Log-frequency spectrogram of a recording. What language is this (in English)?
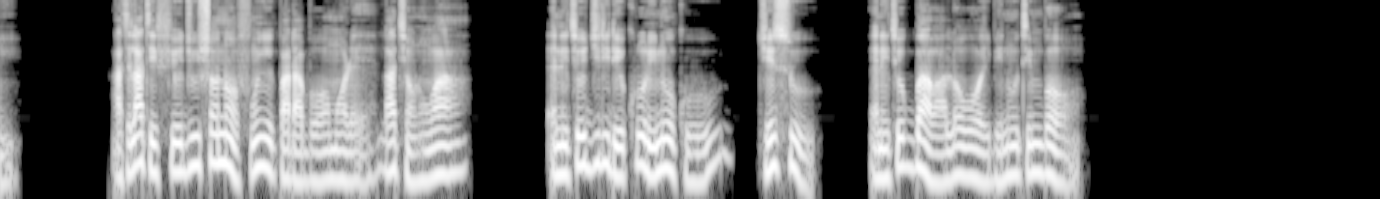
Yoruba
